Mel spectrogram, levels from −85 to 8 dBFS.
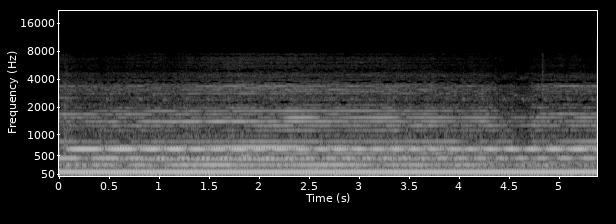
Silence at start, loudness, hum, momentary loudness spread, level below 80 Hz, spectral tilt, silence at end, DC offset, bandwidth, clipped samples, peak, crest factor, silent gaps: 0 s; -21 LUFS; none; 2 LU; -34 dBFS; -9 dB/octave; 0 s; under 0.1%; 4.7 kHz; under 0.1%; -8 dBFS; 12 dB; none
